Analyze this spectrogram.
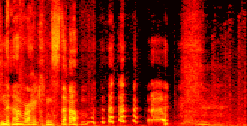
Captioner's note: laughs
